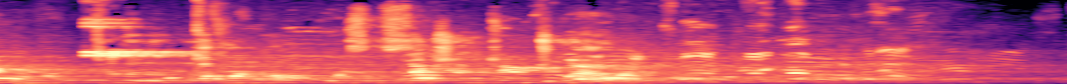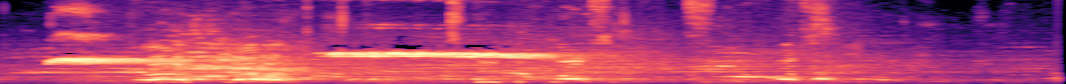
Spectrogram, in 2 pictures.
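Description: Voices of coaches and spectators calling out in a large arena, with a few short high squeaks and sharp clicks during wrestling on the mat.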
